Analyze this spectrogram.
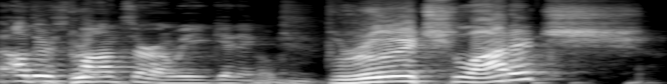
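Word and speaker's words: Bruichladdich: Bruich Lodich. Brew Eclectic.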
